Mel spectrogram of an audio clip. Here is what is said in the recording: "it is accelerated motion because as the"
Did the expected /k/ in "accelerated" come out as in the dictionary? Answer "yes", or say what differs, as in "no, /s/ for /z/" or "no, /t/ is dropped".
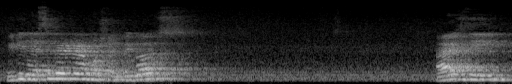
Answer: no, /k/ is dropped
